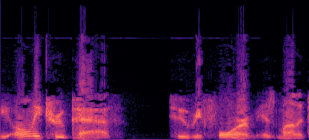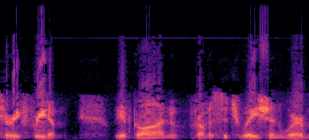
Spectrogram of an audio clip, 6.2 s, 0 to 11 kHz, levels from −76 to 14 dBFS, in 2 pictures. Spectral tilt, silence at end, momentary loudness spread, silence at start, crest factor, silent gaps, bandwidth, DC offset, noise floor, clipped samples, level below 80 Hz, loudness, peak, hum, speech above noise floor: -4 dB/octave; 0 s; 10 LU; 0 s; 12 dB; none; 11 kHz; under 0.1%; -49 dBFS; 0.2%; -52 dBFS; -12 LUFS; 0 dBFS; none; 37 dB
